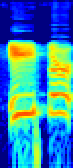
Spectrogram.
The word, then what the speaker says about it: aether: Ether, aether, but they pronounced it ether.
